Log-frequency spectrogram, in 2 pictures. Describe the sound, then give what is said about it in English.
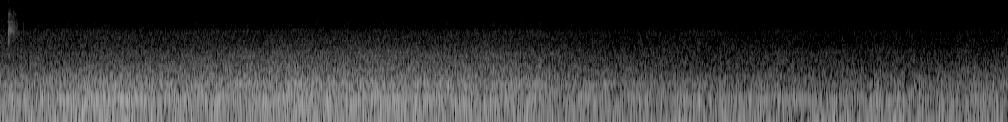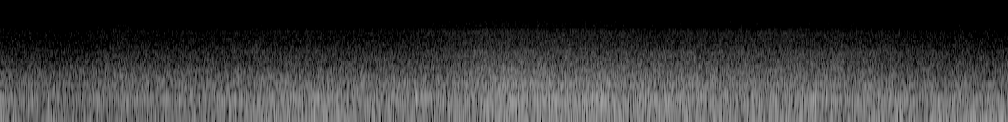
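A steady wash of ocean surf, a broad rushing hiss that swells, eases off in the middle, then builds again as waves roll in and draw back. No voices are present. “Just as the ocean waves come in and return back to the sea, allow your breathing come in and to go out.”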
